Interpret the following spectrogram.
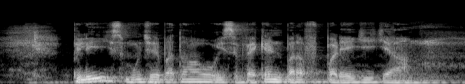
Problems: none marked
